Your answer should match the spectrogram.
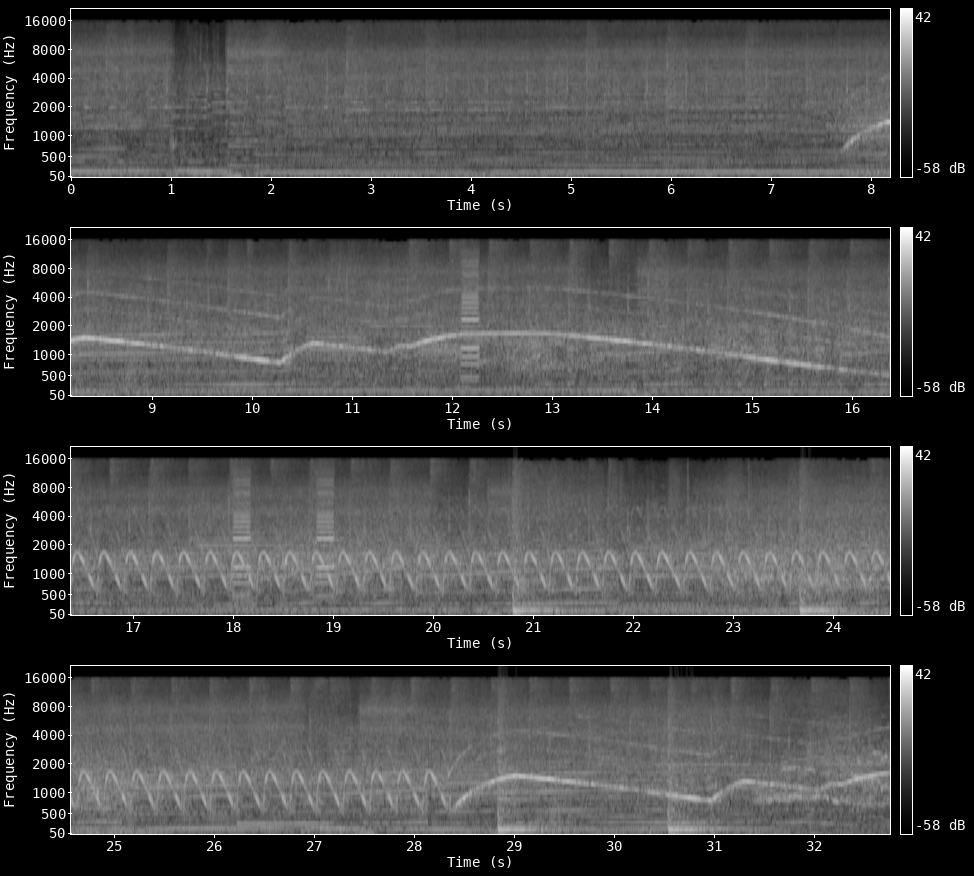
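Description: Police car siren sound effect, first wailing in slow rising and falling sweeps from about a quarter of the way in, then switching to a fast yelp for most of the second half, and going back to a wail near the end. It plays over steady background music, with a few short low thumps in the later part.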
